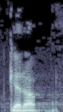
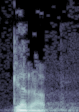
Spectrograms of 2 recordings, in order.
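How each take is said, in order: First: It is said in a harsh, stern tone. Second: It is said in a gentle, kind tone. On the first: The listener is being ordered about. The speaker calls it wrong. "sounds a little harsh" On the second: The listener is being helped and comforted. The speaker calls it right. "He spoke it in kindness"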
